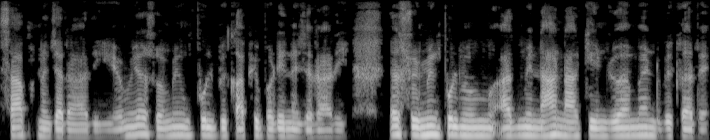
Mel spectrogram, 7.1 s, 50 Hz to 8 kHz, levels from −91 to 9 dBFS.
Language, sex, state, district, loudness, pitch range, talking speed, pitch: Hindi, male, Uttar Pradesh, Etah, -17 LUFS, 110-120 Hz, 235 wpm, 115 Hz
